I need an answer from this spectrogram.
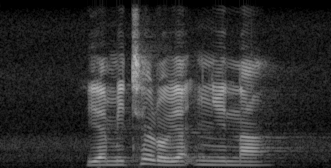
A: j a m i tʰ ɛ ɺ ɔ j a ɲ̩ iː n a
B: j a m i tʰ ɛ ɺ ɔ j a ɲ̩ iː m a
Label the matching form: A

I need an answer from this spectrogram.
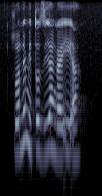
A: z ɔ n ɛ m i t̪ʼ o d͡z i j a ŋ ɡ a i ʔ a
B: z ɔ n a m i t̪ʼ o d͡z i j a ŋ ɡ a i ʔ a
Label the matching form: A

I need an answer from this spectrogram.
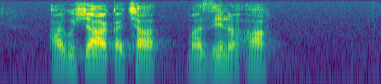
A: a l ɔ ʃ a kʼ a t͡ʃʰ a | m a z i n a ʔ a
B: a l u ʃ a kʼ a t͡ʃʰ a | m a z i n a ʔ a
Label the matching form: B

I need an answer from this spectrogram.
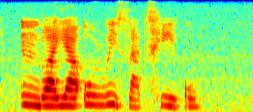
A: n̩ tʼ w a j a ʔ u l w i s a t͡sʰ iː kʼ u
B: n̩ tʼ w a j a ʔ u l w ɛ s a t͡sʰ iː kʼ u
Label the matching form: A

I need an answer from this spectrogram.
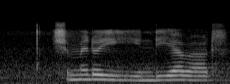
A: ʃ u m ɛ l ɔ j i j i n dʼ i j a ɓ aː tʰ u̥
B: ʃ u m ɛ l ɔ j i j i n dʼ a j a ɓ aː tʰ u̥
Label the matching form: A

